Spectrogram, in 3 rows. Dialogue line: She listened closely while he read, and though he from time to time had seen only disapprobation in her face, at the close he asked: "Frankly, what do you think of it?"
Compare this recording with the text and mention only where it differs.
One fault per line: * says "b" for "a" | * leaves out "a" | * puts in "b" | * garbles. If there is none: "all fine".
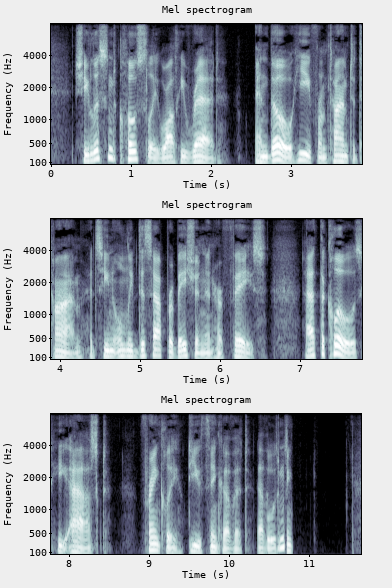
* leaves out "what"
* garbles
